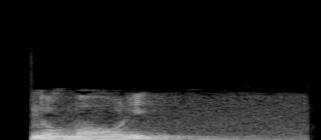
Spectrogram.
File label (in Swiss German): "normali", alsace; meteo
